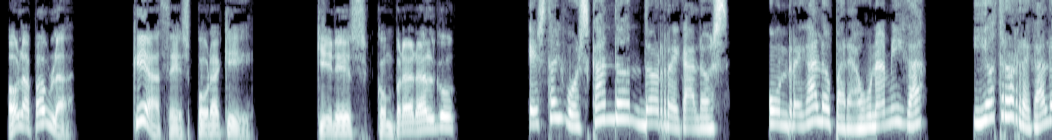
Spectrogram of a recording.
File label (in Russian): urok dialog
